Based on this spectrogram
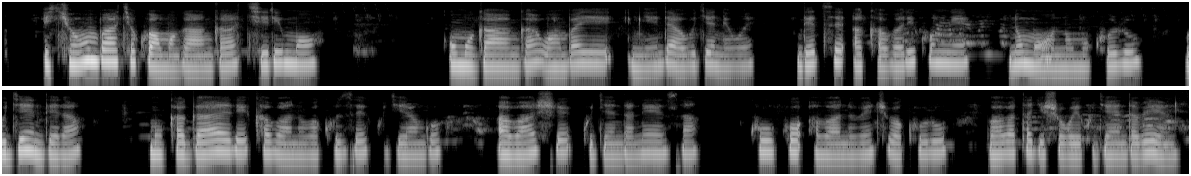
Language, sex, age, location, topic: Kinyarwanda, female, 25-35, Kigali, health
